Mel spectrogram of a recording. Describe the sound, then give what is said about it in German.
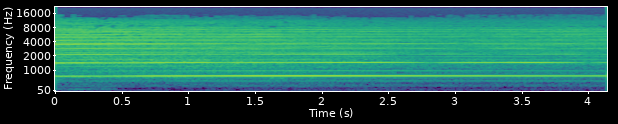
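A loud, steady alarm siren holds one sustained, piercing tone for several seconds, with only slight swells in volume and no voices. “Ich stelle mir das ein bisschen vor wie so ein Alarmsignal in unserem Kopf. Es ist super laut und blinkt total hell.”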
